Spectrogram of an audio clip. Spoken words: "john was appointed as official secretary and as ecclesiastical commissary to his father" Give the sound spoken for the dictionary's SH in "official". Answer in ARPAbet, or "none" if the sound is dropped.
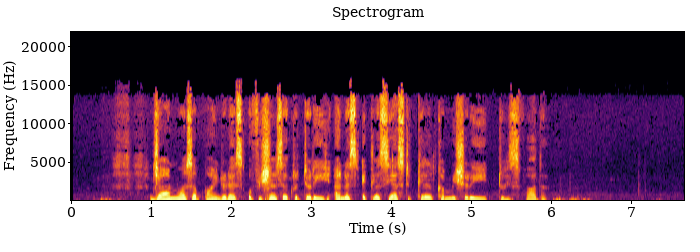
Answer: SH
